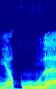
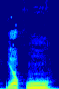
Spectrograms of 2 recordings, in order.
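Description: First: يقول closing on an open la; fatha on the lam. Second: يقول closing on a rounded lu; damma on the lam. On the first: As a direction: say يقول as yaqula, ending on a. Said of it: "يقرأ بفتح اللام". (يقول بفتح اللام: يقولَ) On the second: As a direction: say يقول as yaqulu, ending on u. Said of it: "فيقرأ بضم اللام". (يقول بضم اللام: يقولُ) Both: Shown as a demonstration.

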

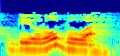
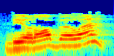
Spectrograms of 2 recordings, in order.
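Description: First: بربوة as "birubwah", falling at the end; damma on ra. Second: Slow "birabwah" for بربوة, rising at the end; fatha on ra. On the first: Teacher gives Warsh's reading, بربوة with damma. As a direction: say بربوة with a rounded "ru". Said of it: "أما ورش يقرأ رو". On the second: Teacher contrasts the readings, بربوة with fatha. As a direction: say بربوة with an open "ra". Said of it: "حفص يقرأ بالفتح را". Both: Shown as a demonstration.

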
